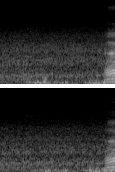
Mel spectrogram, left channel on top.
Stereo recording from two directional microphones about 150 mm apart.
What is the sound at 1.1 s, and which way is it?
Speech, 25° left (ahead or behind).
